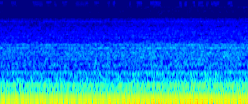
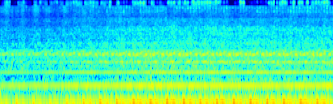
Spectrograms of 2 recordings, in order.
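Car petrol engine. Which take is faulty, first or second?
second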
